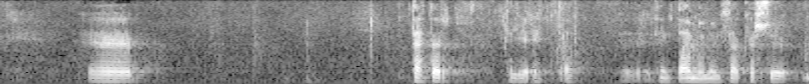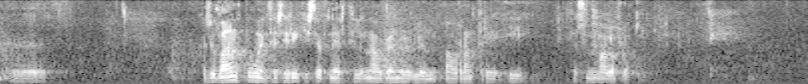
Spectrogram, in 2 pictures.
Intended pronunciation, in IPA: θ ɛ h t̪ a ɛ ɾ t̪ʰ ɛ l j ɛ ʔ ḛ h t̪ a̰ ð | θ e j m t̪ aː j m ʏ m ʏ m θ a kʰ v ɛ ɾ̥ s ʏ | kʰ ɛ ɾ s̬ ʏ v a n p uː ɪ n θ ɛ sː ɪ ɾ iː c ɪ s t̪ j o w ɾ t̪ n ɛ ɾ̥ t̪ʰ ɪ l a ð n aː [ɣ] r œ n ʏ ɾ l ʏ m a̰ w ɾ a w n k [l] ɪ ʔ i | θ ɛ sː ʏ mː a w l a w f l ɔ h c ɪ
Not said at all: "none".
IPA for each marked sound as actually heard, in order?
w, ɾ

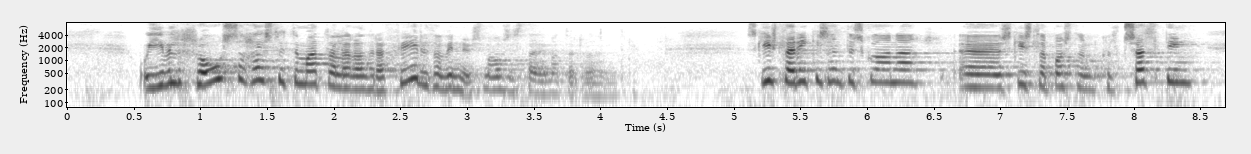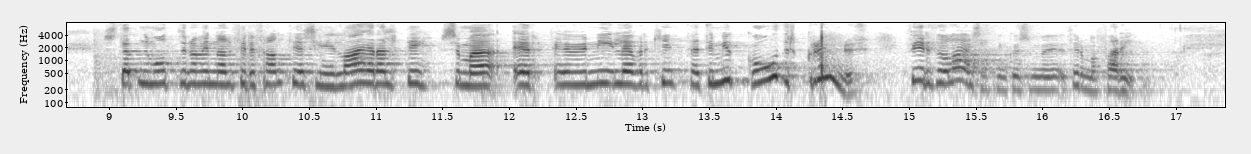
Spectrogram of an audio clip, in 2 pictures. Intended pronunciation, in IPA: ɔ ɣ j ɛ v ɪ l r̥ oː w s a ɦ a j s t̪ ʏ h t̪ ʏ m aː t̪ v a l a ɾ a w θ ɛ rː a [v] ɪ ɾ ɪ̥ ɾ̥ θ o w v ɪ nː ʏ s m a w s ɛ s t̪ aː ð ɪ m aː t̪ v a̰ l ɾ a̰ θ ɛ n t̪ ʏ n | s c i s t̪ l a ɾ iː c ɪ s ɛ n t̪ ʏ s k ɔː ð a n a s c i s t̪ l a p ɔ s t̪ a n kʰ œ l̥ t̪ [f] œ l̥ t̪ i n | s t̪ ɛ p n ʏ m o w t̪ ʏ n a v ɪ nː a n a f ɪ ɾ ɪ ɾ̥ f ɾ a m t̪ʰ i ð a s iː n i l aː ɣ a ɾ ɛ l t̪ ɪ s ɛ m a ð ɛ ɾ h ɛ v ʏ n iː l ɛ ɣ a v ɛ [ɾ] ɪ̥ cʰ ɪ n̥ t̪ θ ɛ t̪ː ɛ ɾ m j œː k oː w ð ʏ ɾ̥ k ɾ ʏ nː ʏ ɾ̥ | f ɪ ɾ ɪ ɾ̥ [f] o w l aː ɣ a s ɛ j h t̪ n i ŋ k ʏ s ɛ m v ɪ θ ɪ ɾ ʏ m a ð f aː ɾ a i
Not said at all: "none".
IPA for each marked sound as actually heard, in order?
f, s, ɾ, θ

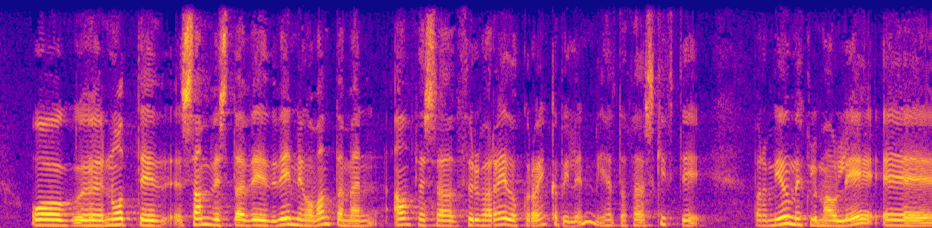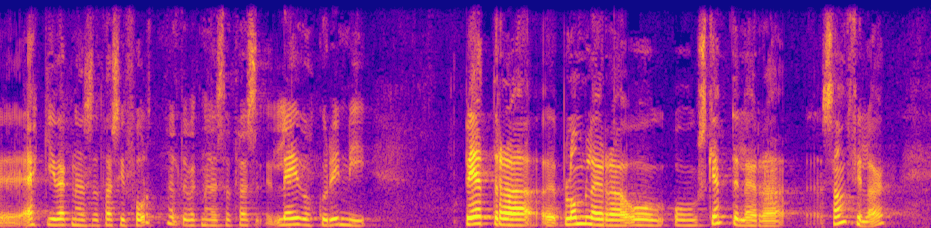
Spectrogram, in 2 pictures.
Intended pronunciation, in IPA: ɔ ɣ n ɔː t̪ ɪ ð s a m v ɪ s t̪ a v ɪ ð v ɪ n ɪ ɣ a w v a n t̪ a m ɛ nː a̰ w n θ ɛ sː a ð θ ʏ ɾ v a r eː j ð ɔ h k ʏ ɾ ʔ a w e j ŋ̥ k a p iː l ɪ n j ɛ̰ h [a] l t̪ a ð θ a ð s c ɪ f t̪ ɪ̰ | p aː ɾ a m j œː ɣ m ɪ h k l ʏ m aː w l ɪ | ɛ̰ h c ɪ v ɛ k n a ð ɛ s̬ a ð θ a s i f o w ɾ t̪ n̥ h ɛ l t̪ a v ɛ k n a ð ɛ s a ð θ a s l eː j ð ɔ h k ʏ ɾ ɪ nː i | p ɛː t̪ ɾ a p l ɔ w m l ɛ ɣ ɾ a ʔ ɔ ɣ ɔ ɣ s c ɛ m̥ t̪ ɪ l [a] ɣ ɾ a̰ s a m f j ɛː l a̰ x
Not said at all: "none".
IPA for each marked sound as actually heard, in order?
ɛ, ɛ

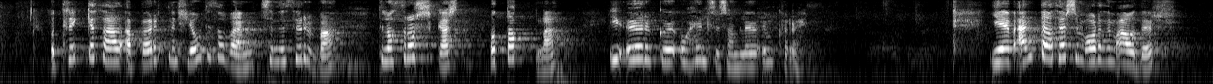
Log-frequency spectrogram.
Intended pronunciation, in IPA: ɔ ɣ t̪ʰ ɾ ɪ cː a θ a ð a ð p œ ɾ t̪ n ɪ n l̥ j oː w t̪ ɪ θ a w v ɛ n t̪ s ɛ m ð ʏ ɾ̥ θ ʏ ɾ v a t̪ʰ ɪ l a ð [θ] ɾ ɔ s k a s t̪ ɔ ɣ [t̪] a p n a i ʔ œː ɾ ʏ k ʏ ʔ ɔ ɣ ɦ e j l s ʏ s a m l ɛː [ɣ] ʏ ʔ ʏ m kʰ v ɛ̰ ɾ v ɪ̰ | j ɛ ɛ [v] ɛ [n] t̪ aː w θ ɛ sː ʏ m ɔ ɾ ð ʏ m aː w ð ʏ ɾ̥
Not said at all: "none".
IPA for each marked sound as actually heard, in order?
θ, t̪, ɣ, v, n

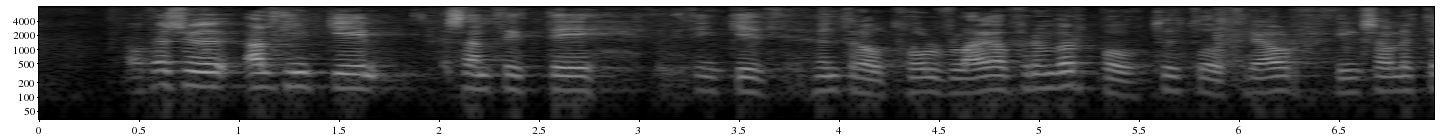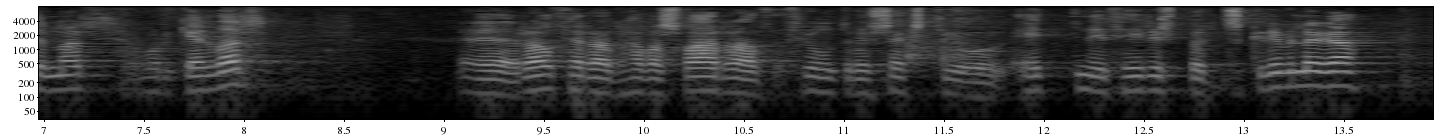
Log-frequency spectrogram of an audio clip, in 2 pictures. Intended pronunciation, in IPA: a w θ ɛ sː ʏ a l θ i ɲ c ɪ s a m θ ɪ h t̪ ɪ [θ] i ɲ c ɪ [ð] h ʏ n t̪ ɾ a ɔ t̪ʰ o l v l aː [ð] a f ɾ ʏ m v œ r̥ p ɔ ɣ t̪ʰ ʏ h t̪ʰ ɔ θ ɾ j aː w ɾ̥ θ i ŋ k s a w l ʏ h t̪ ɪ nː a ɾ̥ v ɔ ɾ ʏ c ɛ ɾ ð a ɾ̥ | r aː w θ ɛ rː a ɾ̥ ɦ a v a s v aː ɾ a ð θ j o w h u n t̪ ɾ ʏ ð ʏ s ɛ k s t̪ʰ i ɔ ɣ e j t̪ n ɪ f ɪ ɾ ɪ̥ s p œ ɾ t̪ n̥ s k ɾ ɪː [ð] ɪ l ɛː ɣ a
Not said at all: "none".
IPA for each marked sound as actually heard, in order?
θ, ð, ɣ, v

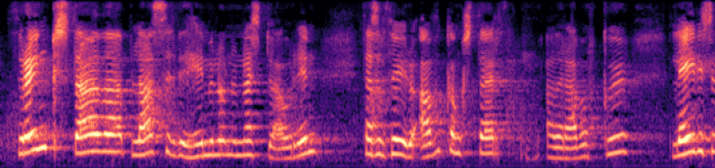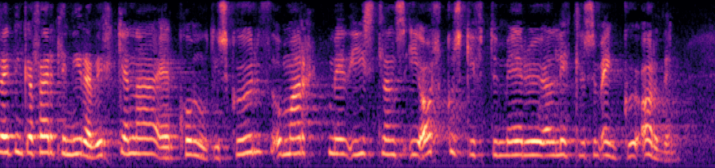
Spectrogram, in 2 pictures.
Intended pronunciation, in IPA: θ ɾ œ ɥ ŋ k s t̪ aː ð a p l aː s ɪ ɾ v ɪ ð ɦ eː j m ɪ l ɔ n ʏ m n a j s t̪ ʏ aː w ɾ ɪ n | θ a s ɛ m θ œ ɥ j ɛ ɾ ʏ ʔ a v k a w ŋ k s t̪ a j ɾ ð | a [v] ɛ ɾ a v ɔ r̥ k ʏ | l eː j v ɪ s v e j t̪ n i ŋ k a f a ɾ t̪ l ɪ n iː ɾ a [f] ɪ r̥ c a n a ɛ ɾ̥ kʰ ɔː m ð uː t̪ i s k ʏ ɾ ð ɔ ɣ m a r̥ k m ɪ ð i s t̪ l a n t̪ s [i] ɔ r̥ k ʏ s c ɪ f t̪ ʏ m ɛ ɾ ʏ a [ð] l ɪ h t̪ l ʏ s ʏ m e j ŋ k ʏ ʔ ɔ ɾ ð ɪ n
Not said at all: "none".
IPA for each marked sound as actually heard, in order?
ð, v, i, ð

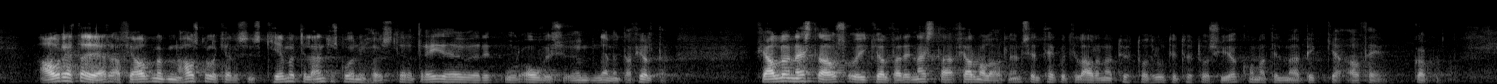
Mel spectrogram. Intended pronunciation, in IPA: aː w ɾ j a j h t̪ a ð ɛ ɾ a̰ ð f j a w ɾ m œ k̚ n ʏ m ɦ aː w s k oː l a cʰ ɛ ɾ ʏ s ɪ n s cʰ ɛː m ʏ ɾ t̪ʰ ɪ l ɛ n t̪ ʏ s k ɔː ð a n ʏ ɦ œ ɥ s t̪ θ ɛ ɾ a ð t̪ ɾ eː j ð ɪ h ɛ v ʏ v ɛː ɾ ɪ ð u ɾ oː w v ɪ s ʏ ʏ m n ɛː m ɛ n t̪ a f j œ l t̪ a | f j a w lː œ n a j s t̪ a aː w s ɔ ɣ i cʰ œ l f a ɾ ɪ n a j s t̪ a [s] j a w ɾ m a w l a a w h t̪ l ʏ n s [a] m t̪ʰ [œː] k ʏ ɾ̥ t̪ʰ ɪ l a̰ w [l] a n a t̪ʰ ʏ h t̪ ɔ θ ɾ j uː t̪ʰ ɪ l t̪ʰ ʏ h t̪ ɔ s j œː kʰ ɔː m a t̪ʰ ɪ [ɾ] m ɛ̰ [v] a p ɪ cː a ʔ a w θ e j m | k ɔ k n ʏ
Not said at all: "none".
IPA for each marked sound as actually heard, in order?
f, ɛ, ɛː, ɾ, l, ð

